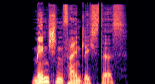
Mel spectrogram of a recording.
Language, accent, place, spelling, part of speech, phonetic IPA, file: German, Germany, Berlin, menschenfeindlichstes, adjective, [ˈmɛnʃn̩ˌfaɪ̯ntlɪçstəs], De-menschenfeindlichstes.ogg
- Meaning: strong/mixed nominative/accusative neuter singular superlative degree of menschenfeindlich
